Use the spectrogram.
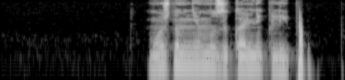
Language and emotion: Russian, neutral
